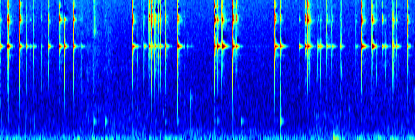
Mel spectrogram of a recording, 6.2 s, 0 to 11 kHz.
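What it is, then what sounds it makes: Cut glass jar, empty. Long nails tap a medium, hollow, empty faceted cut glass jar in quick, uneven bursts. Each tap gives a bright, glassy clink with a high ringing tone near 3.5 kHz that fades almost at once, like tinkling chimes.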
